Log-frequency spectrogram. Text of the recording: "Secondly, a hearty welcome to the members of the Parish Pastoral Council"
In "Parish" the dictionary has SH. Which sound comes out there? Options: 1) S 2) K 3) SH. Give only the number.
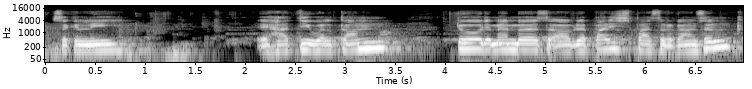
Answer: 1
